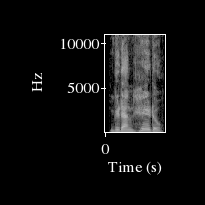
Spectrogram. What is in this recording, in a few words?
"granjero", Spanish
